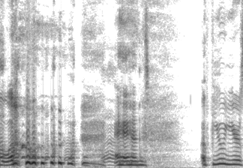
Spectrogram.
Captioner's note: laughing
